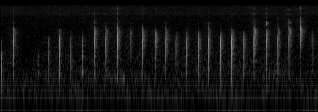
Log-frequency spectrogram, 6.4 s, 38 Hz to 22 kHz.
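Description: Two small, light-coloured, solid-looking rectangular wooden blocks, held one in each hand, are knocked together, first near the ear and then in front of the chest. They give 26 short, dry clacks at a steady, slightly uneven pace. Each clack is bright and sharp, centred around 1.8 kHz, and dies away almost instantly over a quiet background.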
